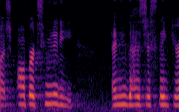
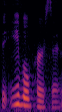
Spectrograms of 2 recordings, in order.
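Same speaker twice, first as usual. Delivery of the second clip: scripture reading; 4 dB louder than usual. Acted. Reads scripture aloud.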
